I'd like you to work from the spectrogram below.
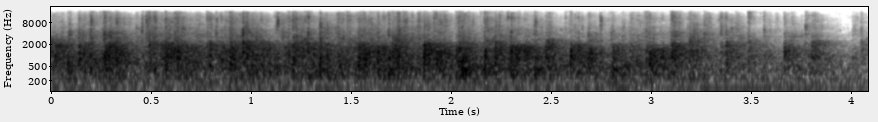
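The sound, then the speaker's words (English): A large crowd applauds steadily for the Lord, a dense wash of many hands clapping at once, loud and sustained throughout before tapering slightly at the end. “Come on, give the Lord a good hand today.”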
